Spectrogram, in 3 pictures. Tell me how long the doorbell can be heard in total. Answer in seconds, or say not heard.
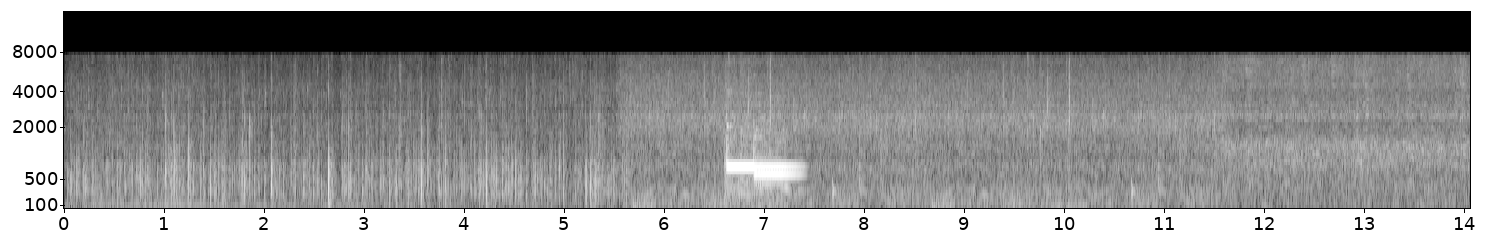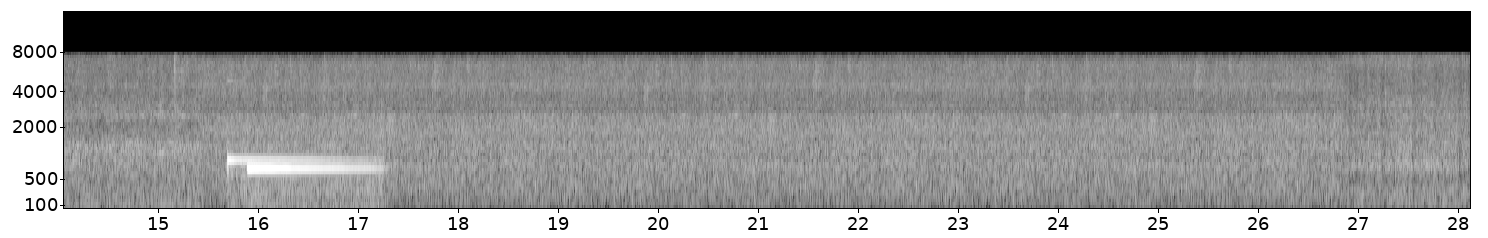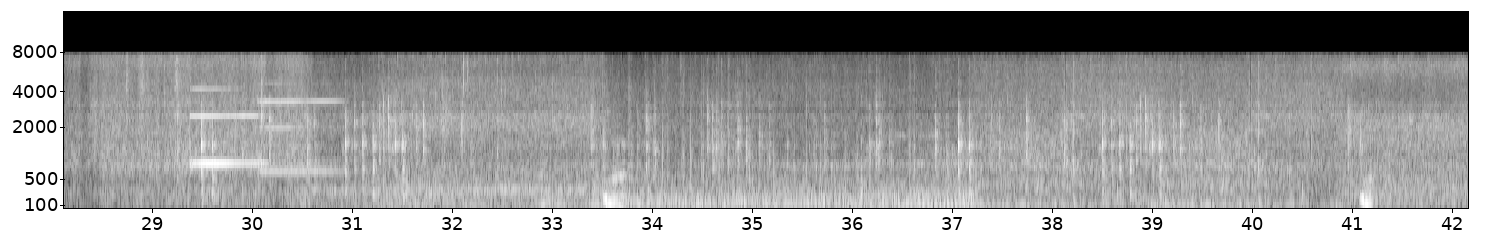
5 s.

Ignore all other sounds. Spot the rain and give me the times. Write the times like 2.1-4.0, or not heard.
0.0-42.1.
